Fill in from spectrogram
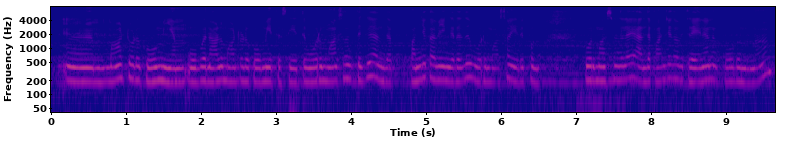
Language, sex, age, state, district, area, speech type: Tamil, female, 18-30, Tamil Nadu, Thanjavur, urban, spontaneous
